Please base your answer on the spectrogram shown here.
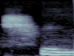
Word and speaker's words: Qing: my name is the first name letter q pronounces as if it is a ch so the pronunciation is the chain the spelling is qing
